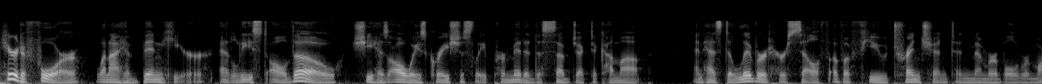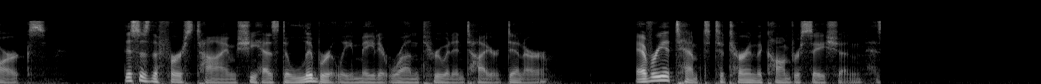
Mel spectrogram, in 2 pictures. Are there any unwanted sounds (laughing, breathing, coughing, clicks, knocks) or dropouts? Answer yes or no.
no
